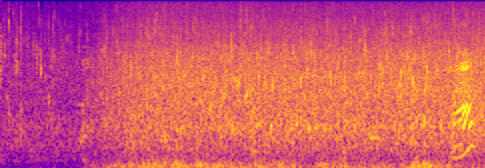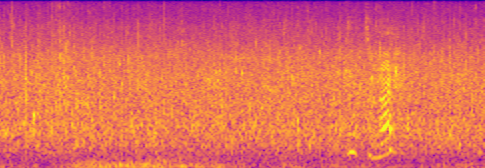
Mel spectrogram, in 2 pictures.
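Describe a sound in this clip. Water splashes as hands rub and rinse in a stream.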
